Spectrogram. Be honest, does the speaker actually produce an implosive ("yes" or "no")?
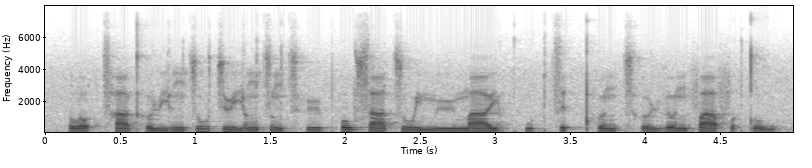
no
